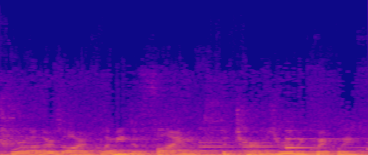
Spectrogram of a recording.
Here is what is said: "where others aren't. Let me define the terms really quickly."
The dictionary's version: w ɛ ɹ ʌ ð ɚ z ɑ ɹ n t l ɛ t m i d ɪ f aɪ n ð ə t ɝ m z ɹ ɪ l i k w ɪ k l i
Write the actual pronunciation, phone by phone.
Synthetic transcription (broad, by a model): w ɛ ɹ ʌ ð ɚ z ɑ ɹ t l ɛ t m i d ɪ f aɪ n ð ə t ɝ m z ɹ ɪ l i k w ɪ k l i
